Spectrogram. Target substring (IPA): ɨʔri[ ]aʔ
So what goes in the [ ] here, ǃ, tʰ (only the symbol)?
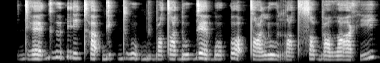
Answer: tʰ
